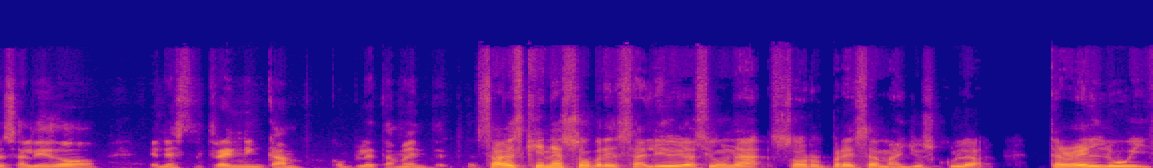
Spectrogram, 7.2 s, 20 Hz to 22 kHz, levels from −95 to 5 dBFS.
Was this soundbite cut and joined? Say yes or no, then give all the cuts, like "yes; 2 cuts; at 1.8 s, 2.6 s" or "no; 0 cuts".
no; 0 cuts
